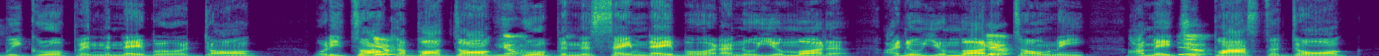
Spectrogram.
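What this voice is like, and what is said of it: Imitates another person's voice. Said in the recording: “full out of Joey Diaz impersonations”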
